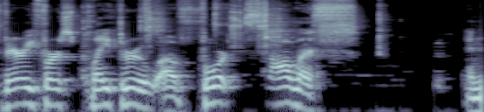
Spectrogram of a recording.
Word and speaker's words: Solis: first playthrough of Fort solace and it is pronounced Solace apparently not Solas last time we played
